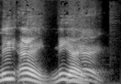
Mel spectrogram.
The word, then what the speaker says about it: Niang: How do you say his last name? – Look like it sound. Niang.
